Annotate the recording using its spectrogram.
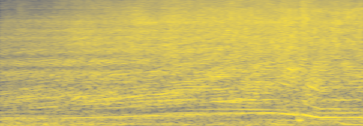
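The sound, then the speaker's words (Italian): A loud motorcycle engine revs with a steadily climbing pitch, then its tone drops sharply as the motorcycle speeds past while doing a wheelie, with no voices over it. “Sì, perché qua andiamo sulle due ruote per questo scherzo telefonico che arriva dal nostro archivio. C'è arrivato, peraltro, impennando.”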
